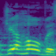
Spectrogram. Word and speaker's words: Jehovah: So now you've got this safe to speak and write name of Jehovah.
